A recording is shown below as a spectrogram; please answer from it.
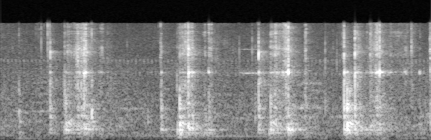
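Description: Garlic and red chili are ground for sambal, likely with a pestle in a mortar, making repeated scraping and clinking strokes in several close bursts with short pauses between them.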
